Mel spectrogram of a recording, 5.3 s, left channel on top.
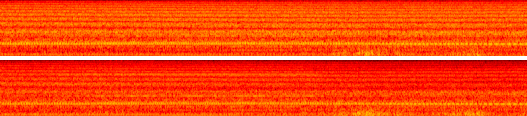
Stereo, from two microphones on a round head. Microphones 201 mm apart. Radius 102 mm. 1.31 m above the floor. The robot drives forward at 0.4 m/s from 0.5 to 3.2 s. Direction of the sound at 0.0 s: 35° left (ahead or behind).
